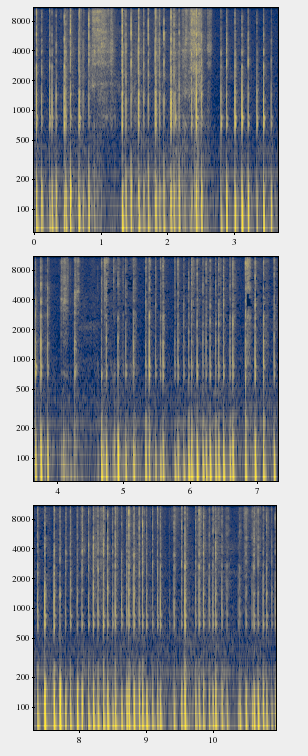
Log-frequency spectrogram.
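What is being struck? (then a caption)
Small closed cardboard box. A small, closed, hollow square kraft cardboard box is held in the hands and tapped quickly on its sides with fingertips and nails. The result is a rapid, dense run of dull, low thumps with very little ring and occasional brief pauses.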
